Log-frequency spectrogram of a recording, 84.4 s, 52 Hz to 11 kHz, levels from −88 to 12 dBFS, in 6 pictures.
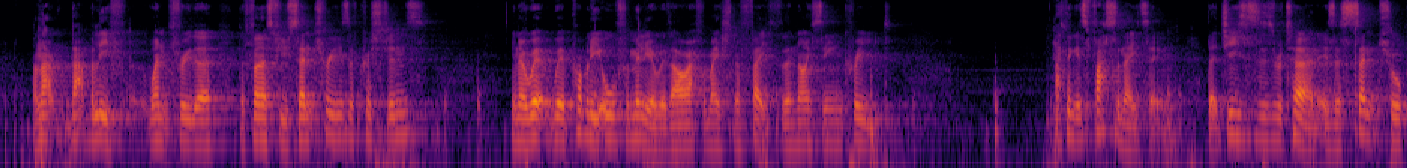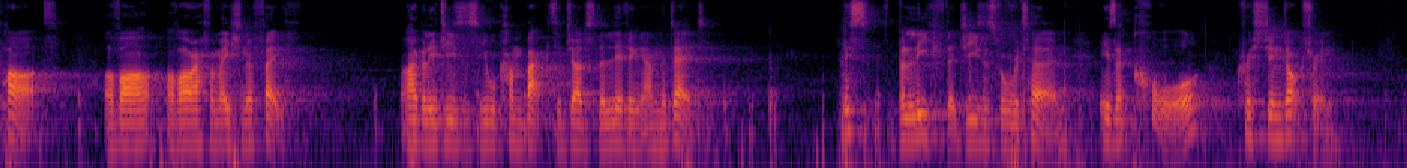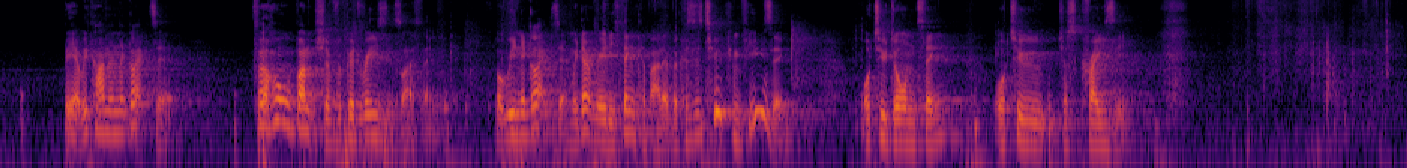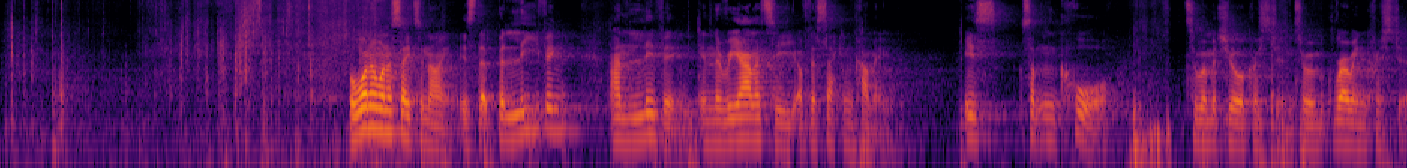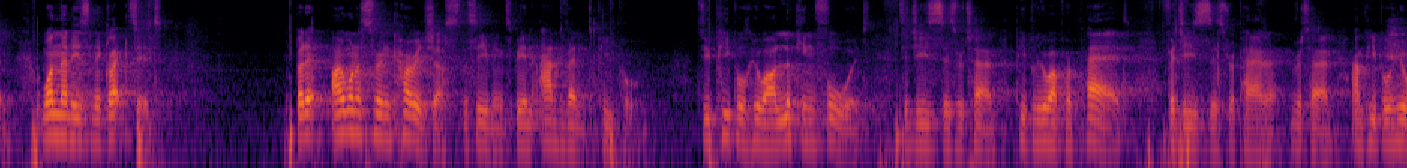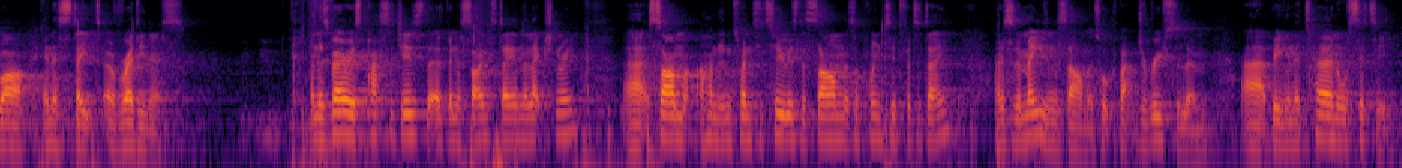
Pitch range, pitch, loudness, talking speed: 115-150 Hz, 130 Hz, -28 LUFS, 155 wpm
